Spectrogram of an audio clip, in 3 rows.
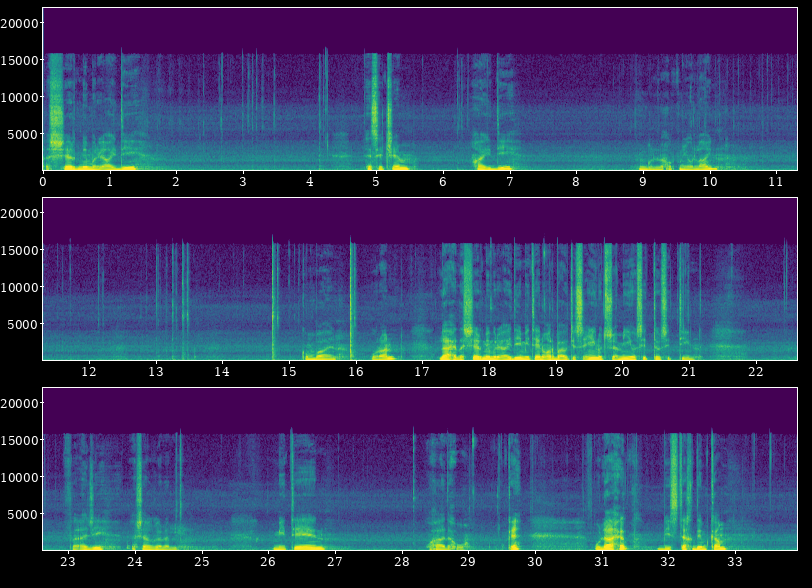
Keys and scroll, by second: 2.7-6.6 typing, 8.2-15.9 typing, 13.8 Up, 14.0 Up, 14.2 Up, 15.9 Return, 20.9 alt+Tab, 22.3 Up, 22.8 Up, 23.6 Down, 24.5 Return.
